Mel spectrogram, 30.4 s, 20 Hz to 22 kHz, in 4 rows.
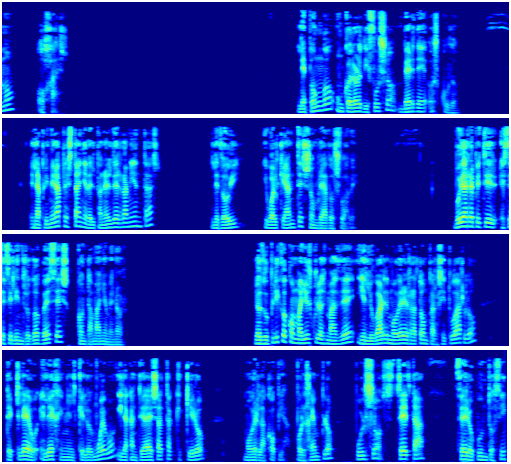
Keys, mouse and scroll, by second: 3.3-6.8 drag, 13.3 click, 20.7 shift+d.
